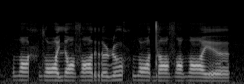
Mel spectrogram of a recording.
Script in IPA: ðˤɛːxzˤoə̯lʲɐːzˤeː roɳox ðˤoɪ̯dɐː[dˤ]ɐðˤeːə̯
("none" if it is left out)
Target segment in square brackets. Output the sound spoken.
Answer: zˤ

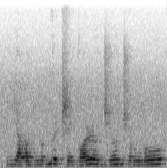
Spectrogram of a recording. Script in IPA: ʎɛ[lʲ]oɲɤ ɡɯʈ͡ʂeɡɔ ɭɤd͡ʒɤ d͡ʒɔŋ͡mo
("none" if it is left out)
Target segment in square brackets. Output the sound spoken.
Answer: lˠ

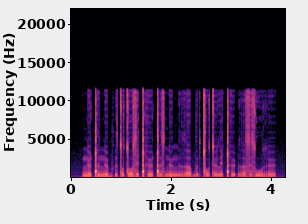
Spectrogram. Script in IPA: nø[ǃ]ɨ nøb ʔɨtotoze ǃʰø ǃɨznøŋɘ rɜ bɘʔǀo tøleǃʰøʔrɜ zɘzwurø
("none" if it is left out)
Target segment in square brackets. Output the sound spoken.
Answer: ǃ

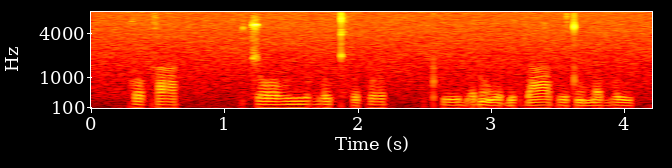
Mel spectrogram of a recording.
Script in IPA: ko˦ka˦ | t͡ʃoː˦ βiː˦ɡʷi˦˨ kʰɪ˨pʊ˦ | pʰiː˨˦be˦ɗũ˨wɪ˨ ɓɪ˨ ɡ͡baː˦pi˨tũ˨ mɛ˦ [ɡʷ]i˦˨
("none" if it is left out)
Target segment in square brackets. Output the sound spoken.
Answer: ɡʷ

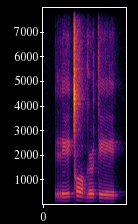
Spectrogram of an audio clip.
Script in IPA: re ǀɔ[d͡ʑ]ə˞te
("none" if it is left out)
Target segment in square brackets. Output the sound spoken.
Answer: ɡ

